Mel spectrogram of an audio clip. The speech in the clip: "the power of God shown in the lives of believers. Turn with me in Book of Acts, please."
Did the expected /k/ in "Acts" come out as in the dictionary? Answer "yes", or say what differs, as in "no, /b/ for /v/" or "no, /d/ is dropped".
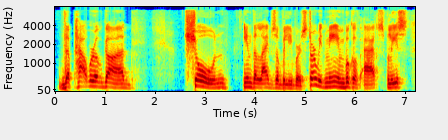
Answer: yes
